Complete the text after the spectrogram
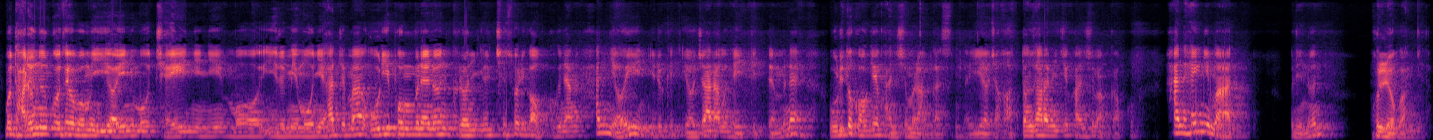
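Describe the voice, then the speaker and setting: A man preaching a sermon as pastor, talking conversationally and asking the congregation rhetorical questions, turning animated and indignant at points. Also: medium pitch, fast, echoey room, highs cut off. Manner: animated, rising sharply when voicing indignation. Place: church sanctuary.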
